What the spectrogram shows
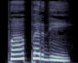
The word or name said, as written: ಪಾಪರತ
